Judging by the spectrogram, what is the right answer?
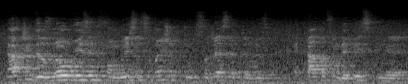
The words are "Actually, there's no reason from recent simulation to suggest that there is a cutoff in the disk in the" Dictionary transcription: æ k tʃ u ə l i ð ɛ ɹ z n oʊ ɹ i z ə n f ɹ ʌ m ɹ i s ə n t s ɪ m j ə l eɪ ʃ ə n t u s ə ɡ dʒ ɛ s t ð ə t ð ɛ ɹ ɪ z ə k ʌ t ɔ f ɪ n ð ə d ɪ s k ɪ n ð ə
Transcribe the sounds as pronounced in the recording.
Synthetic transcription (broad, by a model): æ k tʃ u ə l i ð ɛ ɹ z n oʊ ɹ i z ə n f ɹ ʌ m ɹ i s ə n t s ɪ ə eɪ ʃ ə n t u s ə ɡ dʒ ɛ s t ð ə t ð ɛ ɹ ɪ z ə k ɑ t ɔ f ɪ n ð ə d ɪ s ɪ n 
